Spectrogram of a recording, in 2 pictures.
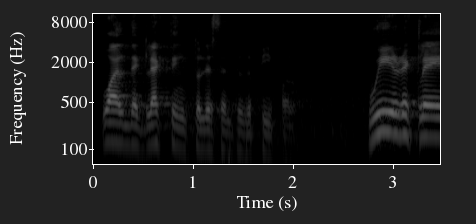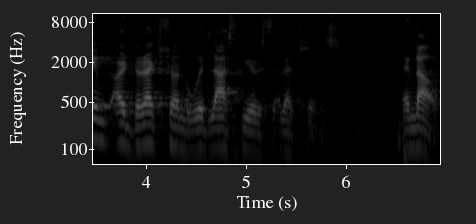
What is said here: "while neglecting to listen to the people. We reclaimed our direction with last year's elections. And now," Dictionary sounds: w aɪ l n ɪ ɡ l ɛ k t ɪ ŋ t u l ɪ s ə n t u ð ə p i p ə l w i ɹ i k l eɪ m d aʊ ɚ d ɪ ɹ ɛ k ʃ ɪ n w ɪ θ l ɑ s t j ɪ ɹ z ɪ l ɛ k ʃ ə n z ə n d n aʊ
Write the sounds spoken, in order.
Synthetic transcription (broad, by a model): w aɪ l n ɪ ɡ l ɛ k t ɪ ŋ t u l ɪ s ə n t u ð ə p i p ə l w i ɹ i k l eɪ m d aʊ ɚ d ɪ ɹ ɛ k ʃ ɪ n w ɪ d l ɑ s t j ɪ ɹ s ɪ l ɛ k ʃ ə n s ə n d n aʊ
